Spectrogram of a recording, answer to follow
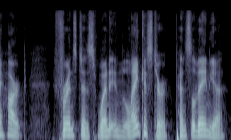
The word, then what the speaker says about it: Lancaster: for instance when in Lancaster Pennsylvania I said it right Lancaster not Lancaster Pennsylvania about an hour train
